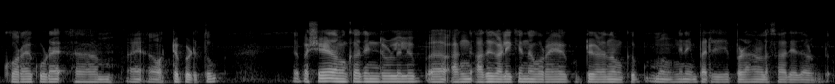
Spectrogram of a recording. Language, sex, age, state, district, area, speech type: Malayalam, male, 18-30, Kerala, Kozhikode, urban, spontaneous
